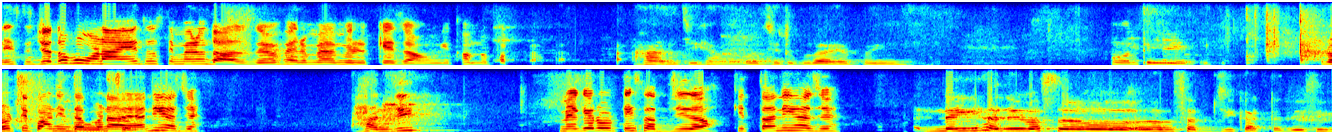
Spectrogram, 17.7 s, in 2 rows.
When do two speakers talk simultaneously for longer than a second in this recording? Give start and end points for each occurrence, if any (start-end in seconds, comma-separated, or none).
none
